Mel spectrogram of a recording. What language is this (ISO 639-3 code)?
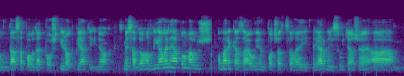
slk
